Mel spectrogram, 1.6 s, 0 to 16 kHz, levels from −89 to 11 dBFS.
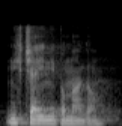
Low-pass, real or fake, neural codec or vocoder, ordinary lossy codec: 7.2 kHz; real; none; none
